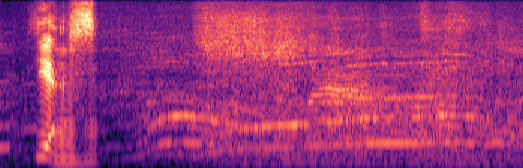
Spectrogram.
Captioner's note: audience exclaiming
